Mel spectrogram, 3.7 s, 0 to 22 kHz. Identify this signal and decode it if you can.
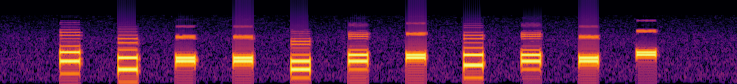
Multi-frequency trunk signalling (R1, as on North American trunks), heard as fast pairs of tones, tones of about 100 ms. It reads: KP 466290896 ST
